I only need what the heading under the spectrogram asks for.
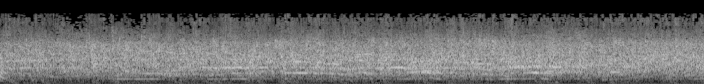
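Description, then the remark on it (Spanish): Sustained applause from members of the Partido Popular (PP) fills the whole stretch, a dense, steady wash of many hands clapping at even loudness, with a faint murmur of voices underneath. “Sí, sí, sí, eh, están aplaudiendo, claro, los del PP, porque es que eh, barbaridades, pues mira, esta, esta una de ellas.”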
